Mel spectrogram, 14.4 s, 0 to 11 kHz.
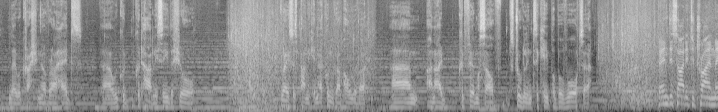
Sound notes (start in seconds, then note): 4.5 water gurgling; 11.9 water whooshing; 12.0 water gurgling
